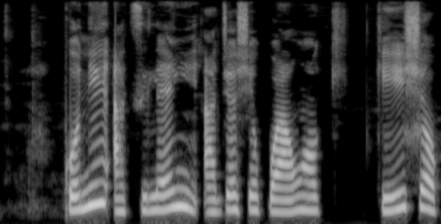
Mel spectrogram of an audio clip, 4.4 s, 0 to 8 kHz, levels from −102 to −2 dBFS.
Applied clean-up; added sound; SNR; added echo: none; none; none; none.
